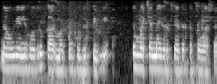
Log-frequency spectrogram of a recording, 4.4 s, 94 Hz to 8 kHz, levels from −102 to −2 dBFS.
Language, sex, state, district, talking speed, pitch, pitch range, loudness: Kannada, female, Karnataka, Dharwad, 150 wpm, 200 Hz, 195-210 Hz, -15 LUFS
